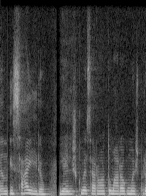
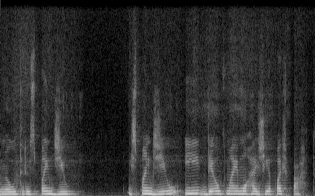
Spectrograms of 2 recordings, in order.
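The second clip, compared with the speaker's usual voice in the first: usual speaking voice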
